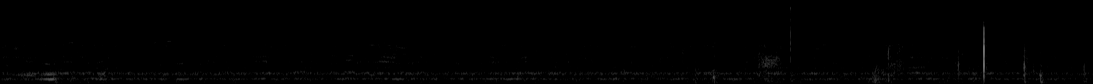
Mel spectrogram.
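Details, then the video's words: Desi honey bees crowding a hive described as full with no room left, a continuous low droning hum with faint higher buzzing layers and a few sharp clicks and taps toward the end. "Desi 🍯Honey bee 🐝 Home full no space"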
